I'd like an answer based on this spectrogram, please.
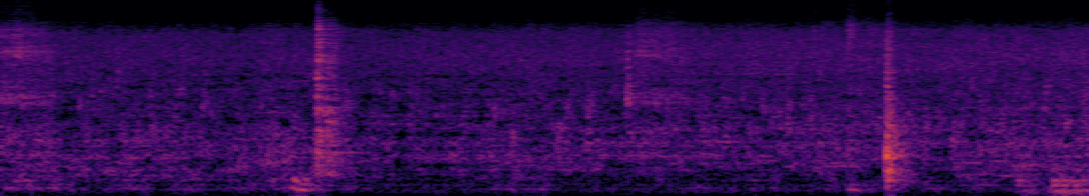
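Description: Kachoris deep-frying in hot oil in a steel kadhai: a faint, steady sizzle, broken by a few sharp clicks, the clearest about two seconds and five and a half seconds in.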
